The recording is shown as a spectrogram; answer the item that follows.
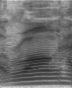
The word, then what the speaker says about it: wrong: 근데 우 발음이 사라져요. 우리가 wrong 하면 WRONG잖아. wrong은 잘못된 건데 잘못된 거는 돌아갔다, 삐뚤어졌다, 틀어졌다라는 뜻이에요.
